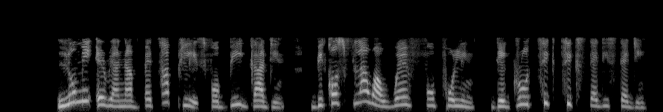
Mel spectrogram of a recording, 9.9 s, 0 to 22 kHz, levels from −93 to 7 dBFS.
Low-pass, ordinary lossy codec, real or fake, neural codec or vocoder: 5.4 kHz; none; real; none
